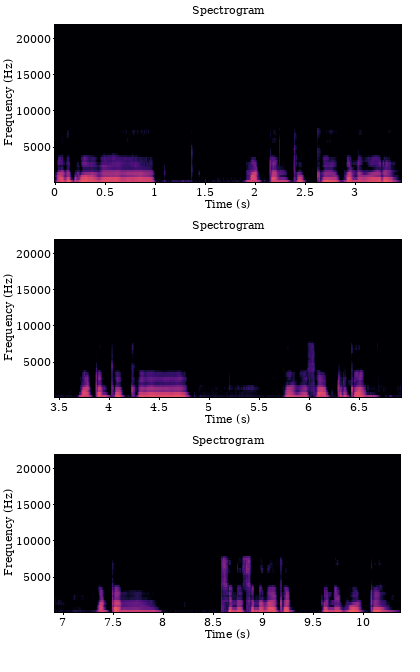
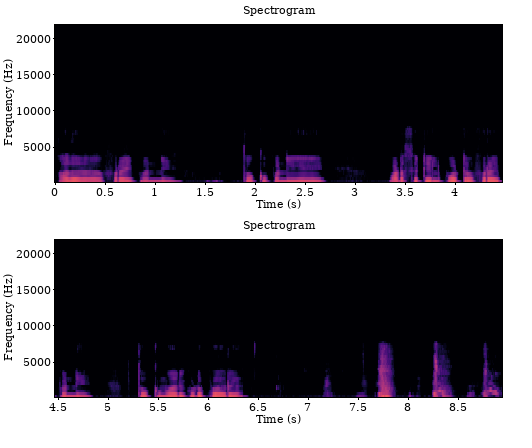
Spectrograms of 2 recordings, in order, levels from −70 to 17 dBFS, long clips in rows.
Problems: none marked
